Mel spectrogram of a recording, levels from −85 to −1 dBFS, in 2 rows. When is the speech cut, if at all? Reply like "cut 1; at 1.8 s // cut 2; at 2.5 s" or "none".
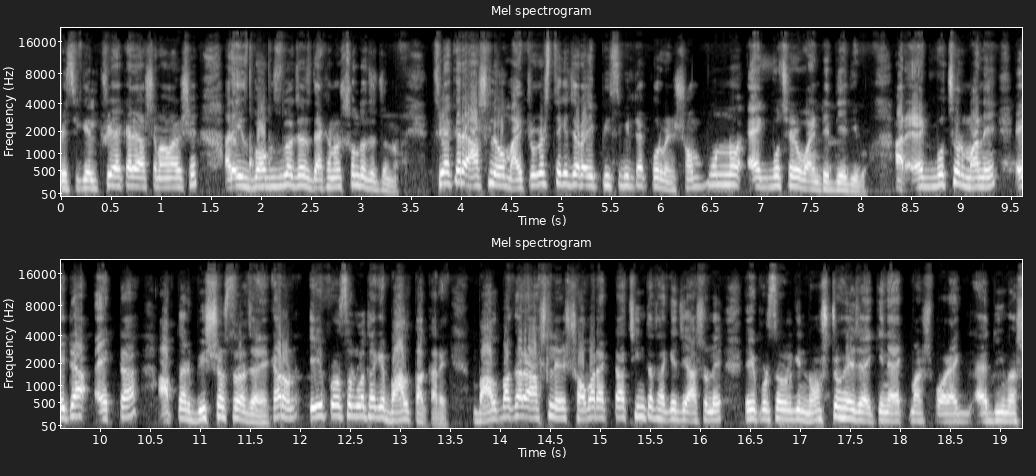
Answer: none

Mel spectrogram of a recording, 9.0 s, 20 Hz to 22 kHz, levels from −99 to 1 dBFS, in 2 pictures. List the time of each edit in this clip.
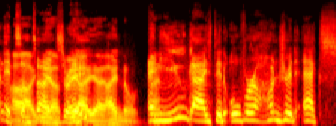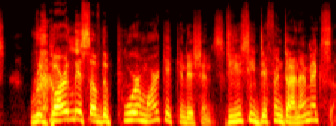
cut 1; at 7.5 s

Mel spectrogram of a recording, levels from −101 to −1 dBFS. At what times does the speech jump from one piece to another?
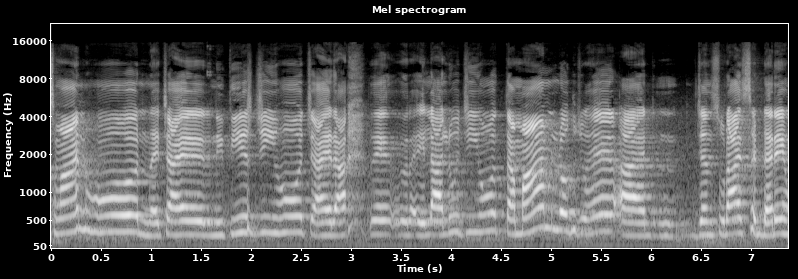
none

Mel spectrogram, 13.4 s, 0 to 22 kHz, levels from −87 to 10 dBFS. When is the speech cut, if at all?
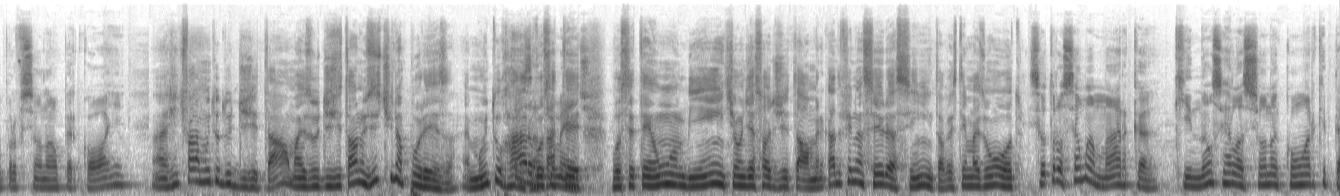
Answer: cut 1; at 1.4 s // cut 2; at 10.3 s

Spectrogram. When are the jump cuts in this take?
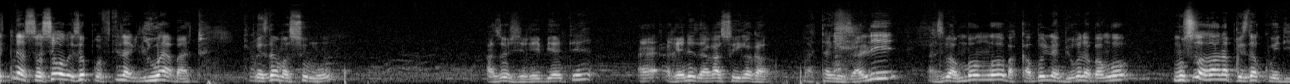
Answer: cut 1; at 2.4 s

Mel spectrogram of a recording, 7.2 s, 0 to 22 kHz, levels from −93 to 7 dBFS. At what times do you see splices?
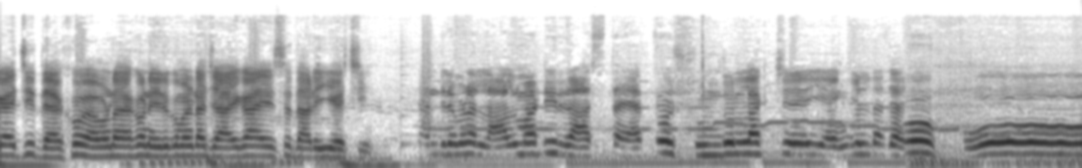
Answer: cut 1; at 2.8 s // cut 2; at 6.0 s

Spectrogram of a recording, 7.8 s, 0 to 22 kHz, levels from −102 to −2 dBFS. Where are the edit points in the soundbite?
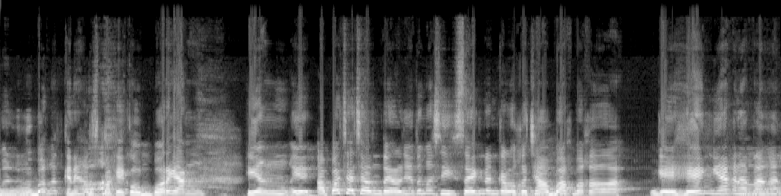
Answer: none

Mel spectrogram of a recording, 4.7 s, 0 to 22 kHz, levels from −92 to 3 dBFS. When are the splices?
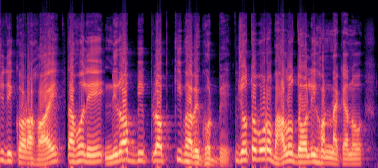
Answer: cut 1; at 1.1 s // cut 2; at 2.9 s

